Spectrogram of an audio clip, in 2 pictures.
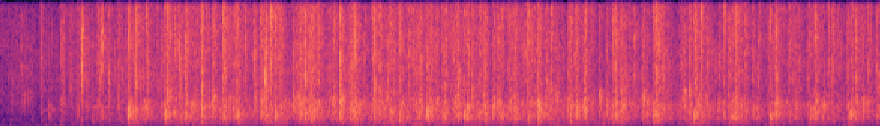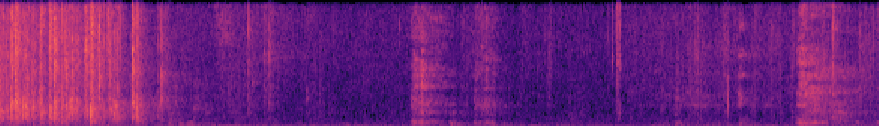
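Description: Audience applause greets a speaker, Ed Zimmer, at a talk on Lincoln's early African-American professionals: dense, steady clapping for about seven seconds, then fading out to a quiet room with a few faint shuffles and a final small noise.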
